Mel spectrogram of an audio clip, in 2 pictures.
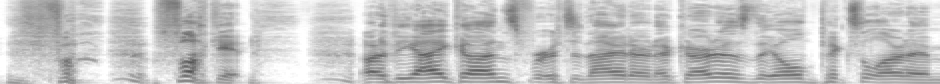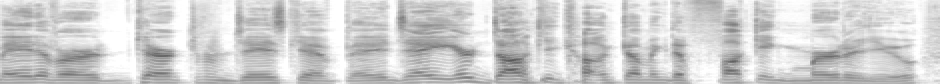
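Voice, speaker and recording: A man's voice: mid-range voice, moderate pace, fairly bright tone, clean tone, no echo, studio quality. A man running an online tabletop game stream, chatting casually and jokingly, with some swearing. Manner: jokey, swears freely.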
